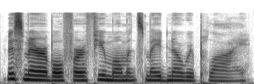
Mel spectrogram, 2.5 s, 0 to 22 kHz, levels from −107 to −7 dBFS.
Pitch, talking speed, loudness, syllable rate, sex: 190 Hz, 215 wpm, -19 LUFS, 5.5 syllables/s, female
